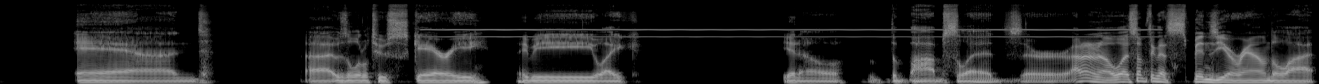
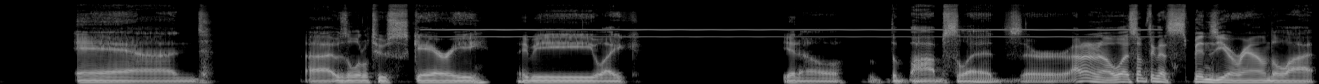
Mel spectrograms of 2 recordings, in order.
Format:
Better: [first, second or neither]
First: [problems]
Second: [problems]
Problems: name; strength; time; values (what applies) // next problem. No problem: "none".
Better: neither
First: high-pitched whine; loud; from 4 to 12 s; 5 kHz, 10 dB below the speech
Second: high-pitched whine; loud; from 4 to 12 s; 5 kHz, 10 dB below the speech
